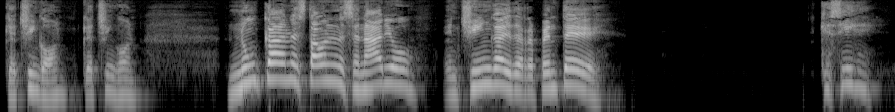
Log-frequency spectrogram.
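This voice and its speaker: A comedian hosting a casual interview, animated and profane, acting out stories as he talks. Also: high voice, takes it slowly, long pauses. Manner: animated, profane, acts out his own nerves. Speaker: host, comedian and singer.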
